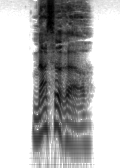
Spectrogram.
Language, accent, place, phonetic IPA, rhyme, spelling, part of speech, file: German, Germany, Berlin, [ˈnasəʁɐ], -asəʁɐ, nasserer, adjective, De-nasserer.ogg
- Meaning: inflection of nass: 1. strong/mixed nominative masculine singular comparative degree 2. strong genitive/dative feminine singular comparative degree 3. strong genitive plural comparative degree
